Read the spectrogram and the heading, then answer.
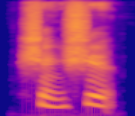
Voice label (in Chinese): "审视", Chinese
